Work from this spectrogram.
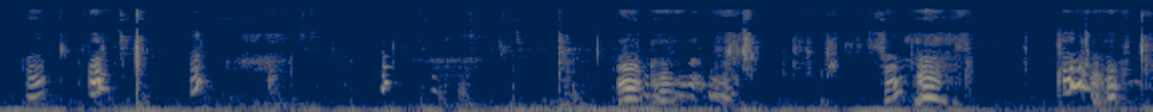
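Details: Pomeranian eating a raw pork backbone gives short, whiny, wavering whimpers in four separate bursts over six seconds, set among crunching chews and sharp clicks of bone.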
